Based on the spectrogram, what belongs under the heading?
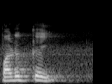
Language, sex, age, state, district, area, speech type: Tamil, male, 60+, Tamil Nadu, Erode, rural, read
